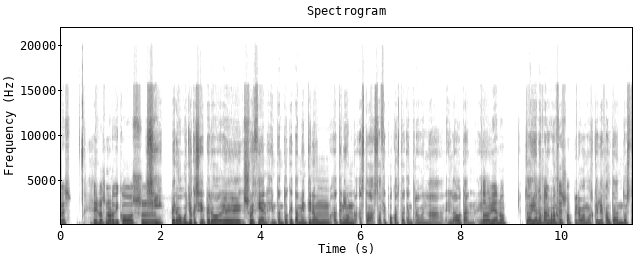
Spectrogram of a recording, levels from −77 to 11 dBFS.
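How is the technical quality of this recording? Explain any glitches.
No glitches are audible anywhere in the recording.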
